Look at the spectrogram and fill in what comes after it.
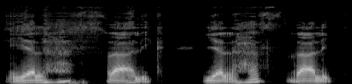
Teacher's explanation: یلحث ذالک، یلحث ذالک، تھا کا ذال میں ادغام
